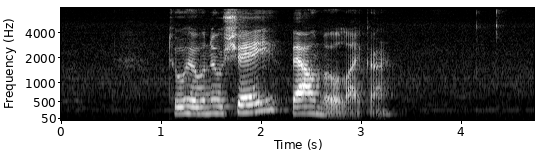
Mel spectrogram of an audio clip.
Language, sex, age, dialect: Faroese, female, 36-60, Suðuroy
